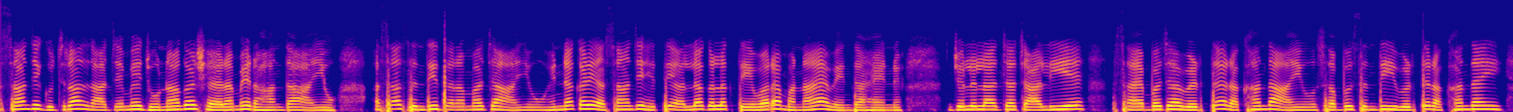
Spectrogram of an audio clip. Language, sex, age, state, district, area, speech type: Sindhi, female, 30-45, Gujarat, Junagadh, rural, spontaneous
